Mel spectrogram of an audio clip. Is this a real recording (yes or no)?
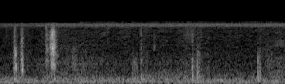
yes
